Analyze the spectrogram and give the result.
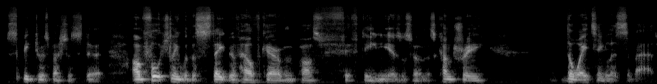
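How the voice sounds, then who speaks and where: A man's voice: low-pitched, fast talker, creaky, husky. A man on a video call, talking candidly and a little rambling in a casual chat. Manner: candid, rambling, self-deprecating. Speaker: co-host.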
